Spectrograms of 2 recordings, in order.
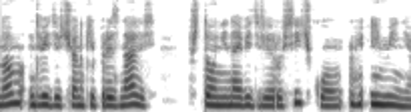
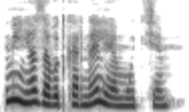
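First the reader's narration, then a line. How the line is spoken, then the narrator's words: Loud formal introduction. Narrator (Russian): громко представилась декан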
